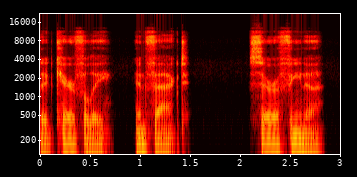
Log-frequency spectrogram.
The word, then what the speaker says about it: Saraphina: In fact, Saraphina, four syllables with the emphasis on the second one, delivered with the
